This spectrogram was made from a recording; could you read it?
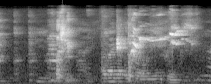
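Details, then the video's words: A pet African grey parrot talking away and having a laugh, a continuous run of speech-like babble with breathy, hissing syllables and rising tones. "haveing fun talking whisting away"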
